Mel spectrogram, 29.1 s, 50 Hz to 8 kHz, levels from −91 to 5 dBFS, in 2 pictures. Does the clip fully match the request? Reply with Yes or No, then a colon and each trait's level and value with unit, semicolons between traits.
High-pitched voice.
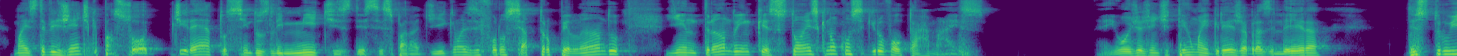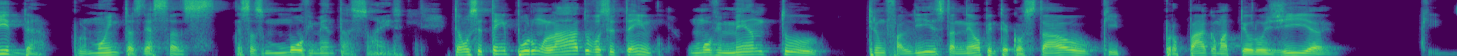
No: low, 125 Hz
